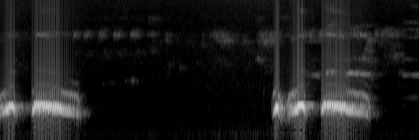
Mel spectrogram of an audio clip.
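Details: Spotted dove, young male, calling loudly: two phrases of low coos, each a brief stuttered note then a longer descending coo, separated by nearly two seconds of silence.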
